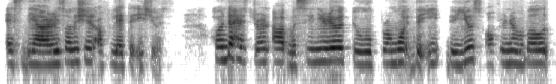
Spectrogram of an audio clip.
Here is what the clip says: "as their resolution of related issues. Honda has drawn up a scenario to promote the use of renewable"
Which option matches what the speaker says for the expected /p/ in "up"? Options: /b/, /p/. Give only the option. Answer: /b/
